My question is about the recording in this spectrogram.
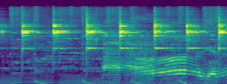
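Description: Background music with a quick, steady percussive beat of about four ticks a second, joined in the second half by a wavering melodic line.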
